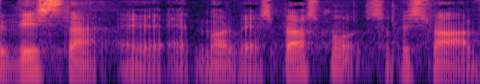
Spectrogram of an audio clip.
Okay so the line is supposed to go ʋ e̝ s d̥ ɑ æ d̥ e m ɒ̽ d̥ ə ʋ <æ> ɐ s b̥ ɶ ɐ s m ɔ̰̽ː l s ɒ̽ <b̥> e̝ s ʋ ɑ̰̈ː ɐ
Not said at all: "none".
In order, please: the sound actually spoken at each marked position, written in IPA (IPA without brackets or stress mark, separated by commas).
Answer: æː, b̥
